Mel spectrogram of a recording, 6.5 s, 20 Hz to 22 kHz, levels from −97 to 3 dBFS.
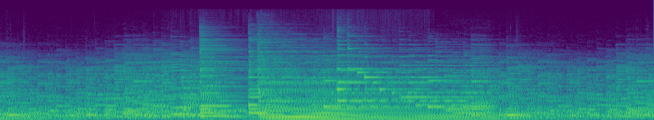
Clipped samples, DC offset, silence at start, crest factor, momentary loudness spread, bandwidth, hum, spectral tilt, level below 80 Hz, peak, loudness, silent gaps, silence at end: under 0.1%; under 0.1%; 0 s; 16 dB; 9 LU; 9.4 kHz; none; -7.5 dB/octave; -32 dBFS; -4 dBFS; -21 LUFS; none; 0 s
